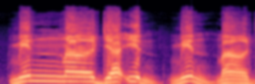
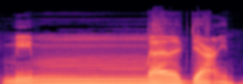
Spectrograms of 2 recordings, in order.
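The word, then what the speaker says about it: مِن مَّلْجَإٍ: Ditulisnya min maljain, dibacanya jadi mim maljain. Mim maljain. Kenapa mim? Karena idgham bigunnah, diidghamkan, dimasukkan, dileburkan, disertai dengan dengung.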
